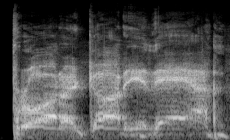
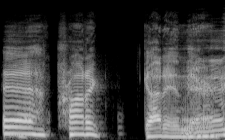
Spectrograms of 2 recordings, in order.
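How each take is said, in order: First: Bellowing at the worker, slow and high; retold angry shout. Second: Slow, calmer version; the anger has melted away; gentle and slow, anger gone; softened. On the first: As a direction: yell it at the guy who messed up. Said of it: "screaming at me". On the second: Retold or imitated. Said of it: "it started to soften".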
